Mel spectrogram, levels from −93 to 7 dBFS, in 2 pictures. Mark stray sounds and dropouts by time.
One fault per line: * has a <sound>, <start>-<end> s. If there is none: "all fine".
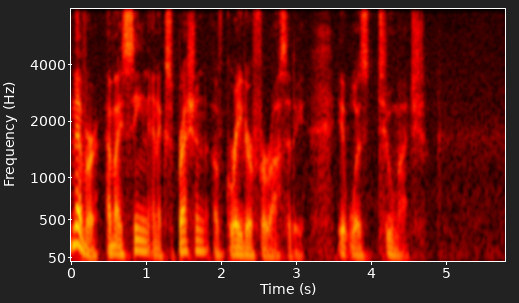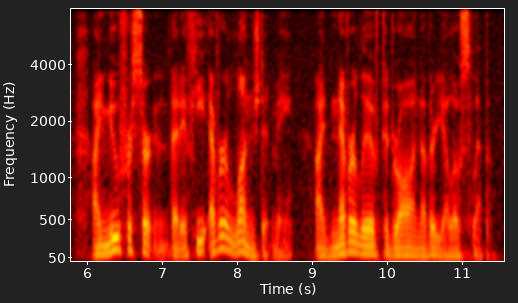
all fine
